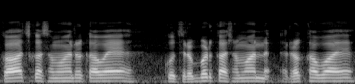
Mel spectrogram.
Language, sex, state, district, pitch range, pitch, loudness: Hindi, male, Rajasthan, Bikaner, 140-155 Hz, 150 Hz, -16 LUFS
